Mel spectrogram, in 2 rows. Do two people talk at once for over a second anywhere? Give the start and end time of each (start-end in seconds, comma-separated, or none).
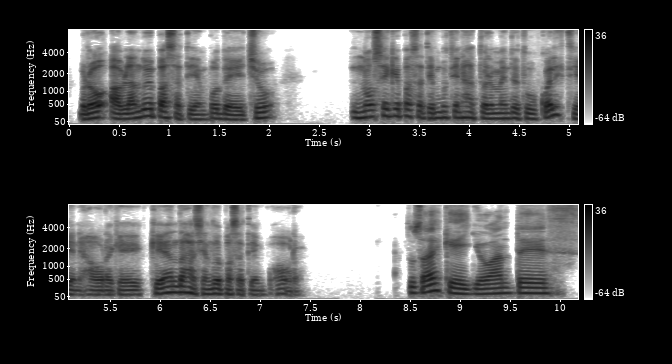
none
